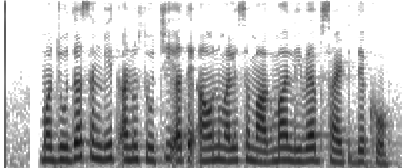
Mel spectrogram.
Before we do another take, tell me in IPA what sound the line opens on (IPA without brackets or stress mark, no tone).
m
